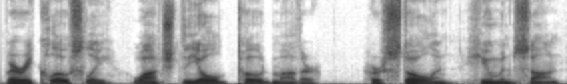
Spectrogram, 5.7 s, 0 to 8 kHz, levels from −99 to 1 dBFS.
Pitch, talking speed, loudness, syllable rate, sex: 95 Hz, 115 wpm, -18 LUFS, 3.8 syllables/s, male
